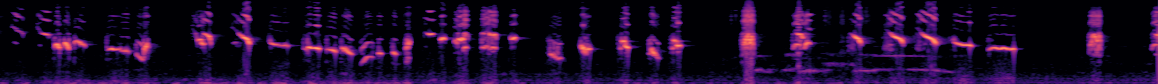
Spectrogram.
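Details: Greater green leafbird in long, loud lure song packed with rapid shot-like notes: varied chirps, slurred whistles and harsh bursts follow each other quickly for over ten seconds, with one sharp click midway.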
